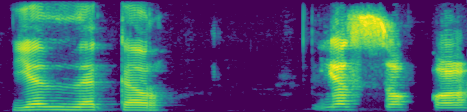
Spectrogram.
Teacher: ذال نرمی کے ساتھ باریک پڑھا جائے گا اور کاف بھی باریک ہے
